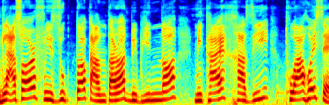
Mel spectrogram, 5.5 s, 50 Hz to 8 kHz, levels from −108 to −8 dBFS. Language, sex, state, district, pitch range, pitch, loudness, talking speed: Assamese, male, Assam, Sonitpur, 185-235 Hz, 205 Hz, -11 LUFS, 120 wpm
